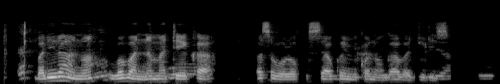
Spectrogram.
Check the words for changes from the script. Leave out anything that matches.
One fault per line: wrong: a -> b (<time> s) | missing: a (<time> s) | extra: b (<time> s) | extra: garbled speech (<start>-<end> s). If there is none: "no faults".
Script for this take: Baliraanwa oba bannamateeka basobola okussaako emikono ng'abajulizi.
no faults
